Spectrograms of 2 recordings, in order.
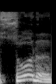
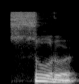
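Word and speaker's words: sóror: E soror, você só trocou a vogal aberta para a vogal fechada. Continuaria sendo igual essa outra aqui, ó. Mas não existe essa pronúncia soror. É soror. Acento agudo.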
